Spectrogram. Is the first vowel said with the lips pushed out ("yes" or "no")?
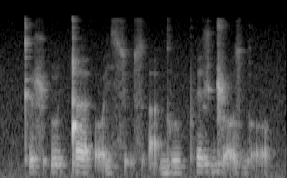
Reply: no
